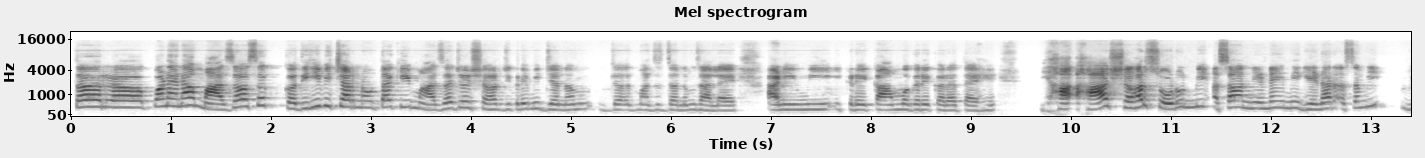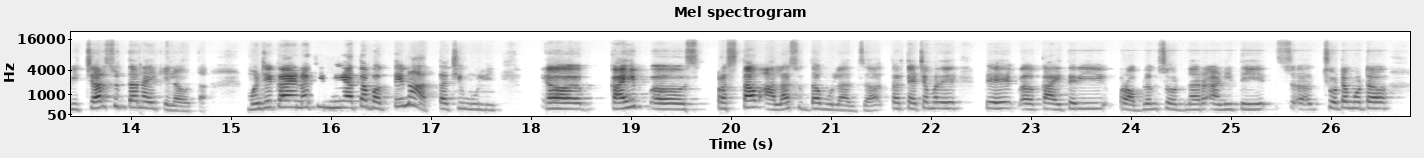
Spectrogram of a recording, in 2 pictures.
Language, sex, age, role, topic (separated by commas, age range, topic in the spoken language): Marathi, female, 35-39, guest, तुझ्या आयुष्यातला सर्वात धाडसी निर्णय कोणता होता?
